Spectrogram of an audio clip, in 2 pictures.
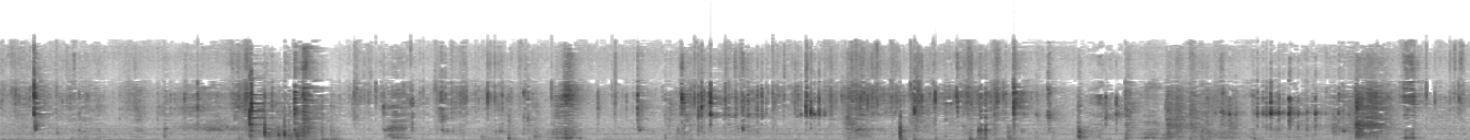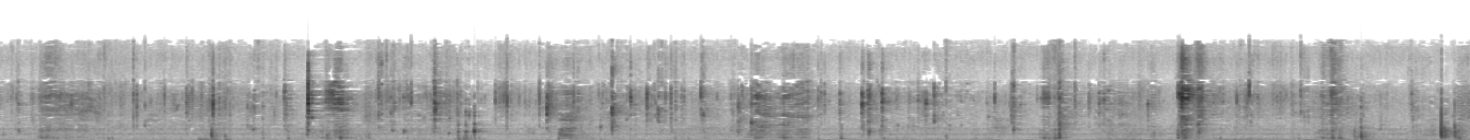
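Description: Close-up eating sounds of braised beef bone marrow: irregular wet mouth smacks and clicks as the marrow is sucked and chewed from the bone, with a small metal spoon tapping and scraping against bone and plate. A faint steady hum runs underneath.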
